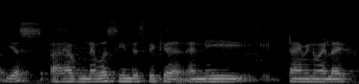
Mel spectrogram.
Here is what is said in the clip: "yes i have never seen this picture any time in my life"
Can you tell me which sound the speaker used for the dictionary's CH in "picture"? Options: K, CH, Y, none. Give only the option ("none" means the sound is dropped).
none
